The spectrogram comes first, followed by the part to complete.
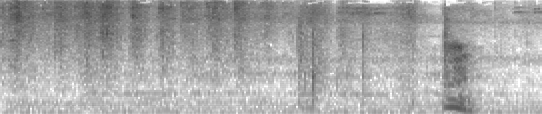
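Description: Salt being shaken from a shaker onto meat in a foil pan: faint soft ticks and rattles over a quiet background, with a short hummed "hmm" near the end.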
